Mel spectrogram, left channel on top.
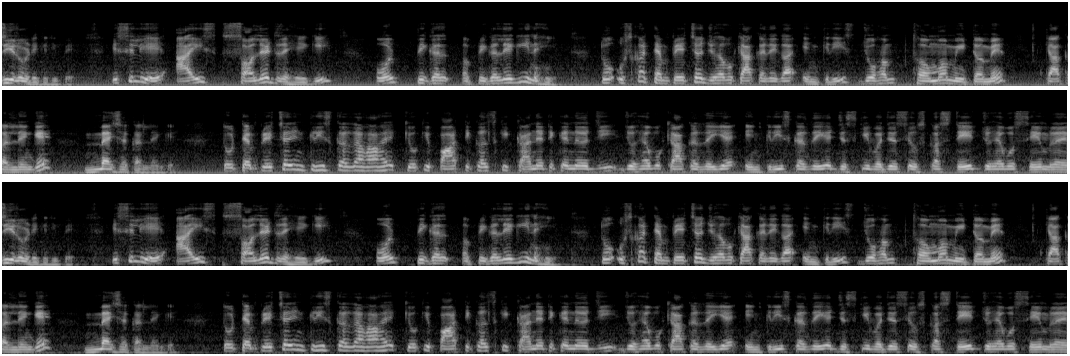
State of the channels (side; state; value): left; noise; hum, 20 dB below the sound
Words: डिग्री पे। इसलिए आइस सॉलिड रहेगी और पिघलेगी नहीं, तो उसका टेम्परेचर जो है वो क्या करेगा, इंक्रीज, जो हम थर्मोमीटर में क्या कर लेंगे, मेजर कर लेंगे। तो टेम्परेचर इंक्रीज कर रहा है क्योंकि पार्टिकल्स की काइनेटिक एनर्जी जो है वो क्या कर रही है, इंक्रीज कर रही है, जिसकी वजह से उसका स्टेट जो है वो सेम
